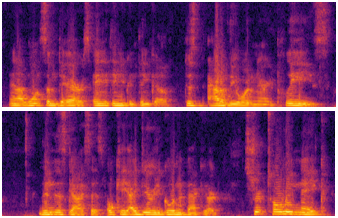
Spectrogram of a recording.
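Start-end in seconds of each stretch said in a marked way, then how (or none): none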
